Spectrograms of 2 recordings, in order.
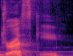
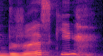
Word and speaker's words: Brzeski: Why are they calling him Dresky? Apparently it's Brzeski.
